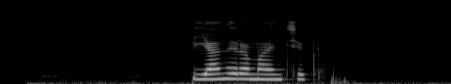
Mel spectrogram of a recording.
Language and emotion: Russian, neutral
